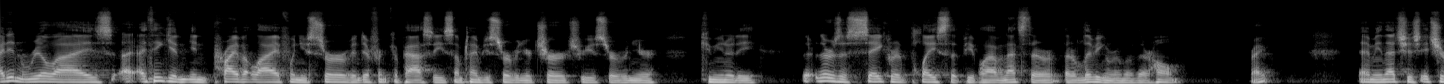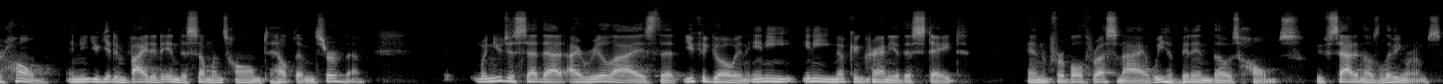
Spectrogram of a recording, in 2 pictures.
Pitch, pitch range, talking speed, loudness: 110 Hz, 100-120 Hz, 215 wpm, -23 LUFS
